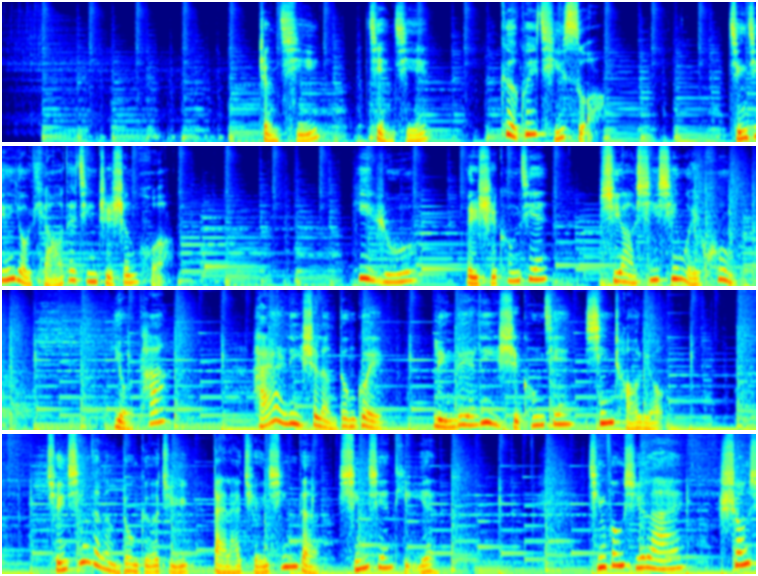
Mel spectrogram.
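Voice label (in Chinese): 女 【宣传片】立式冷冻柜; 海尔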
